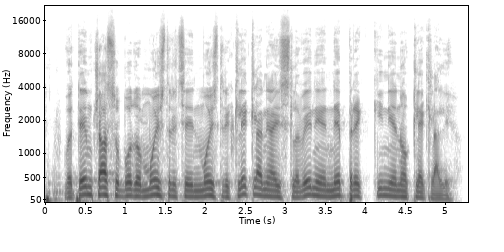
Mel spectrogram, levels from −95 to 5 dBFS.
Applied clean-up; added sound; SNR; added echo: neural mask model Resemble Enhance denoiser.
